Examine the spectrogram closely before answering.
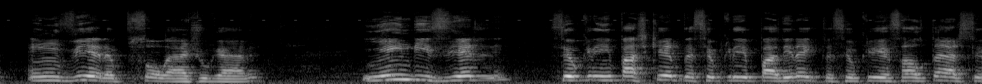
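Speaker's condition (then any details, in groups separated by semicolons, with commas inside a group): Cerebral palsy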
